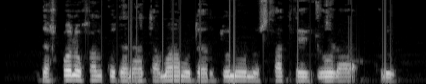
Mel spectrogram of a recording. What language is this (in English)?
Pashto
